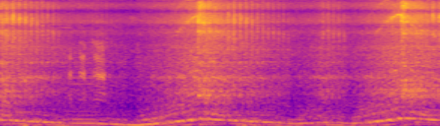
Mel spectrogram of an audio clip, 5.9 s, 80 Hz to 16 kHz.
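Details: Toyota Mark II JZX110 with JZGTE turbo inline-six after crank pulley replacement; revs rise and fall cleanly with quick fluttering chatter on throttle lift-off, the normal famous JZGTE turbo flutter.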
